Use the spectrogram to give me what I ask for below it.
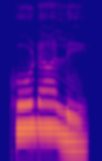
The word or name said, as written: ಕೊಡಲೆ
